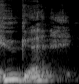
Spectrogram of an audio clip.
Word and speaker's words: hygge: there, all these family values around, if you can say hygge, like this term, which is spelled Hygge, but it's the idea of cozy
